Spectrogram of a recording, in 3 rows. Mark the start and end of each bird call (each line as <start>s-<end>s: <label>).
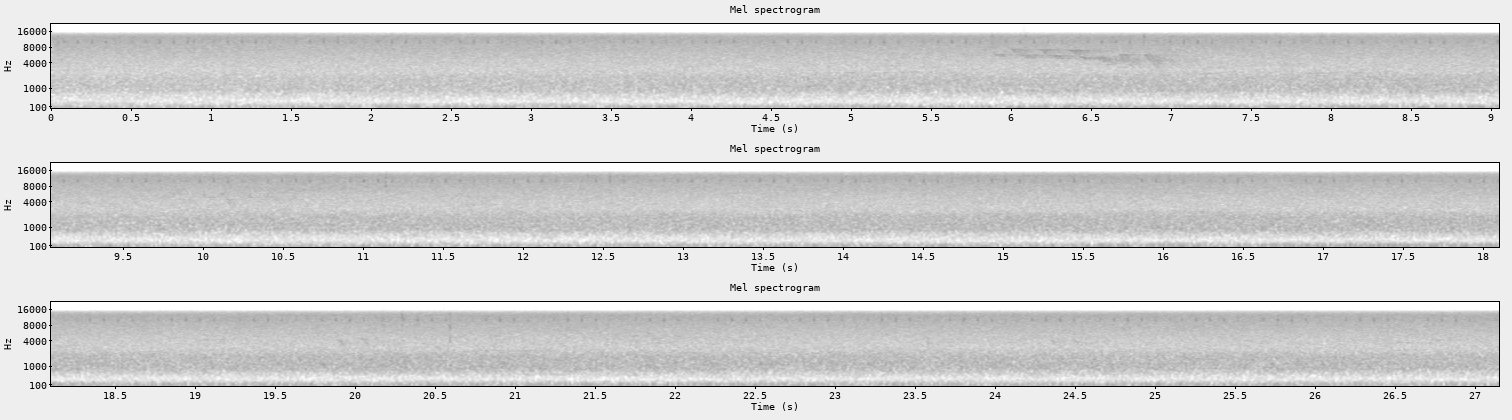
5.5s-7.2s: unidentified bird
